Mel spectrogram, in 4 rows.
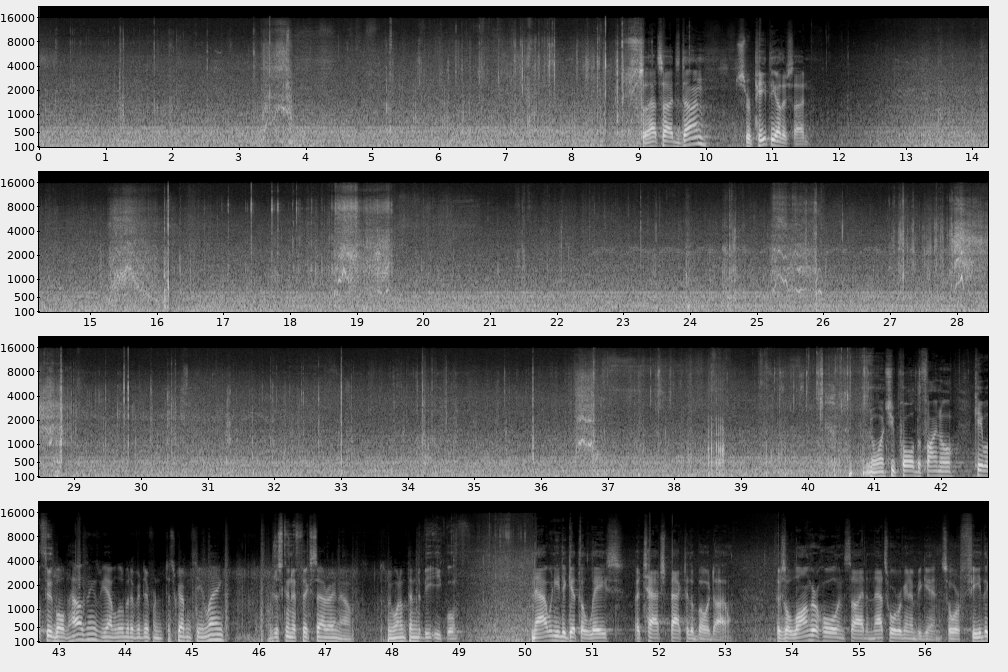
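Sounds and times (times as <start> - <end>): cable zipping through lace guides: 3.3 - 3.9, 15.2 - 16.2, 18.3 - 19.6, 25.2 - 26.1, 27.0 - 29.0, 36.4 - 37.0.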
